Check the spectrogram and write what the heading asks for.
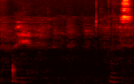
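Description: Near silence with a woman's faint whispered speech, softly muttering the digits of a phone number as she enters it. A short hiss comes near the end.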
